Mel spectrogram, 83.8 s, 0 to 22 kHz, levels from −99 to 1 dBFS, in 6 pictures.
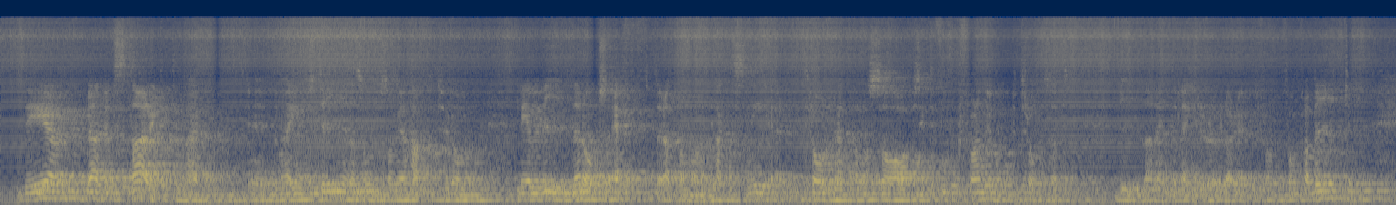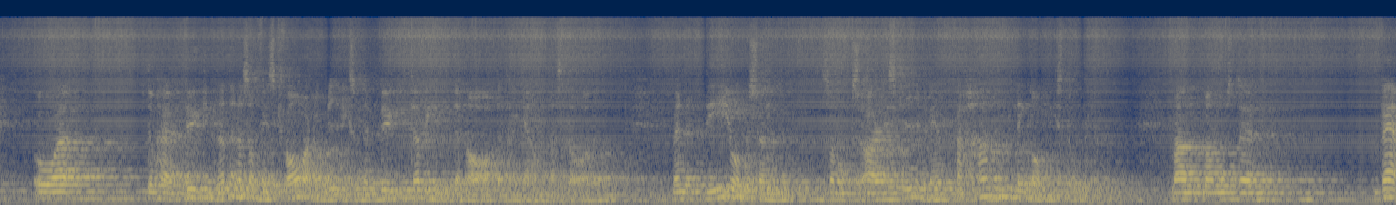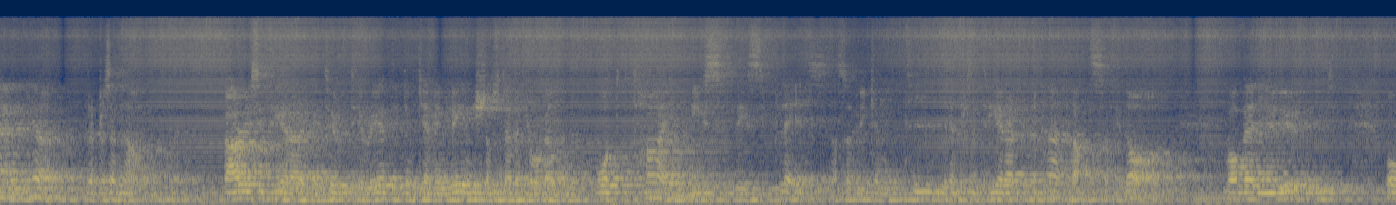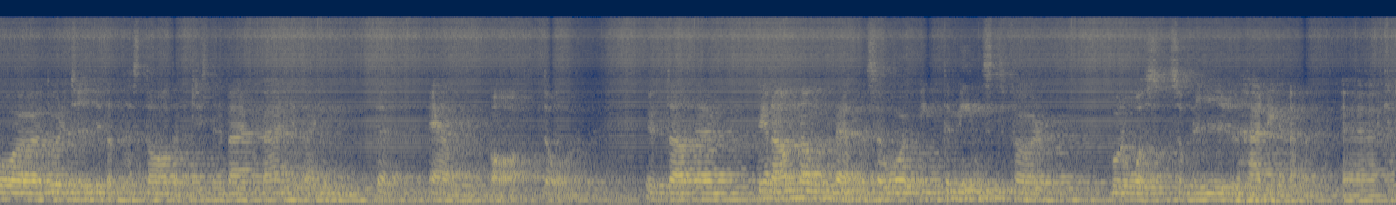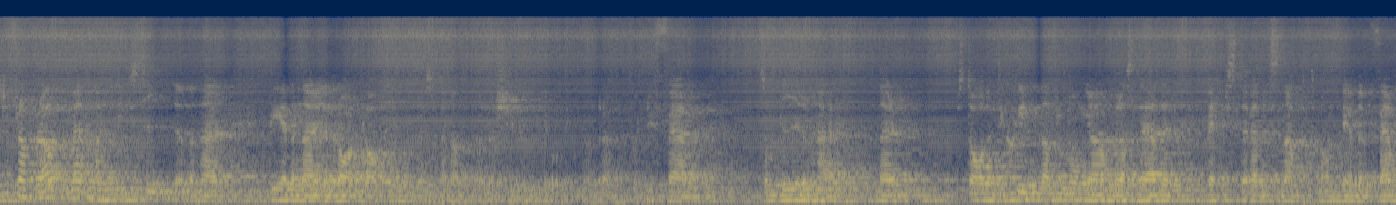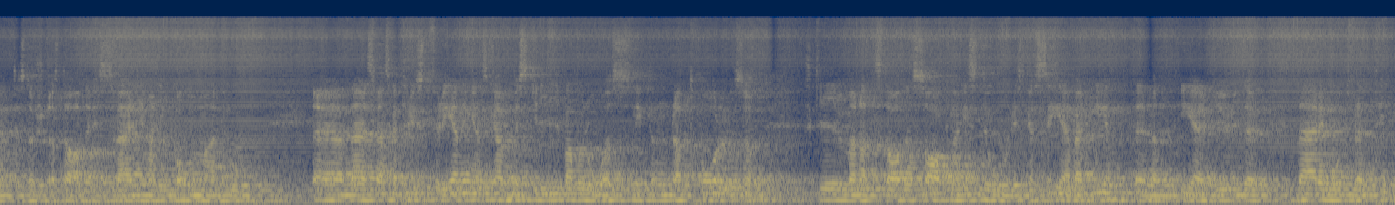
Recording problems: off-mic speech; far
room echo; noticeable; dies away in 1.8 s
electrical hum; loud; throughout; 60 Hz, 9 dB below the speech

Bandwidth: 15 kHz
